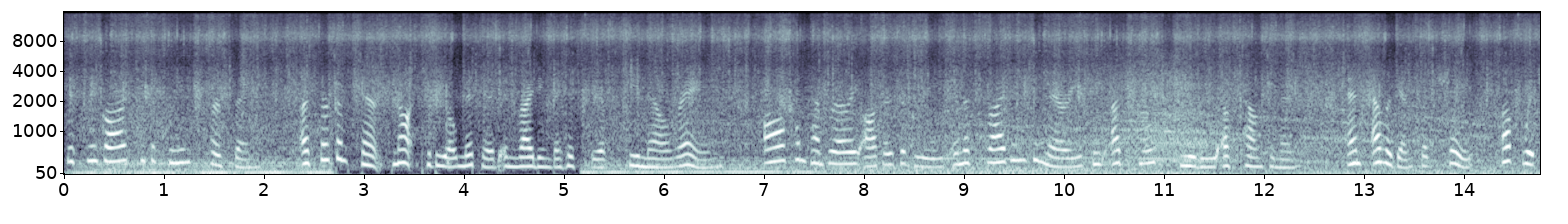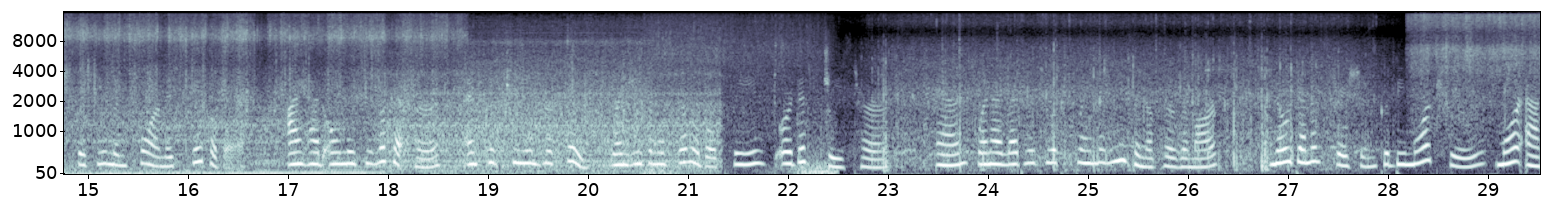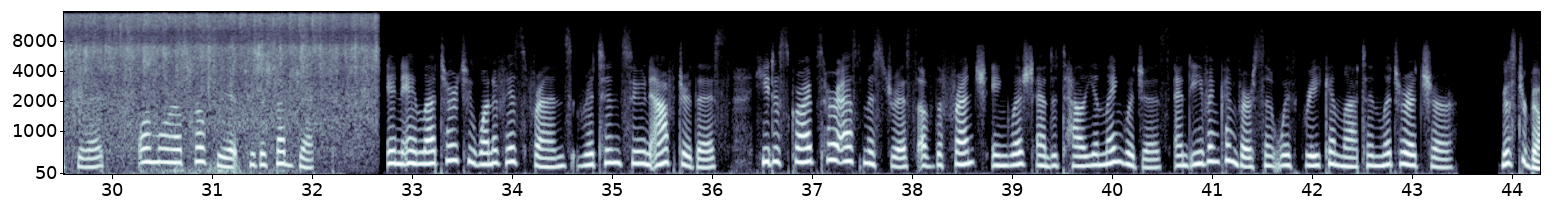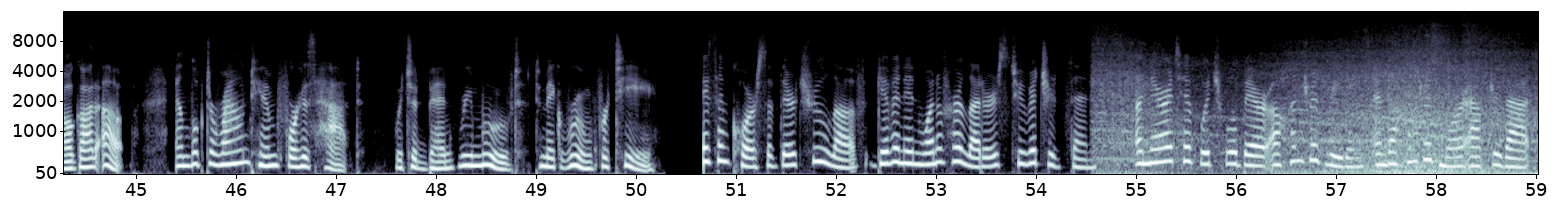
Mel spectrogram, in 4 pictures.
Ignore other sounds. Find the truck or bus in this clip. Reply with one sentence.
You can hear the truck or bus from 0.0 to 2.7 s, from 5.2 to 21.4 s and from 54.5 to 58.9 s.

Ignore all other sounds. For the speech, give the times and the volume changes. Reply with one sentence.
You can hear the speech from 0.0 to 58.9 s, at a steady volume.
